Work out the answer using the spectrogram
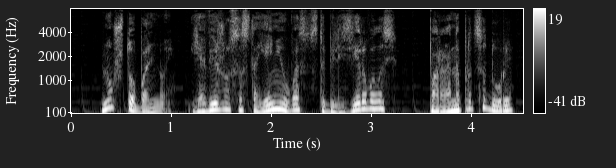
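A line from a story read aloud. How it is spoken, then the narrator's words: Brisk cheerful voice. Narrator (Russian): бодрым голосом сообщил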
